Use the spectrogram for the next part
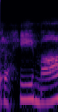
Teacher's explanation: हा की आवाज़ वस्ते हलक से अदा करते हुए बारीक अदा करेंगे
